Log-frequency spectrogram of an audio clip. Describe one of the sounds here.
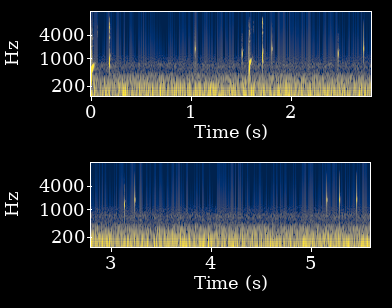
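Soft keyboard clicks tap out a few letters.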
